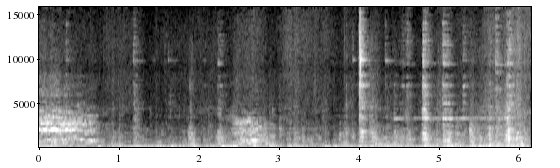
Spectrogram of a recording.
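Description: Sheep at a farm in Dieng, Indonesia, bleat in a few short wavering calls over steady background murmur and faint voices, fairly close and moderately loud.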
